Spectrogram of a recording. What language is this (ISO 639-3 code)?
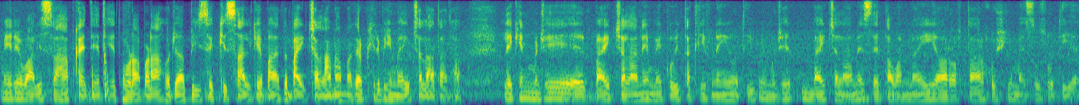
urd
